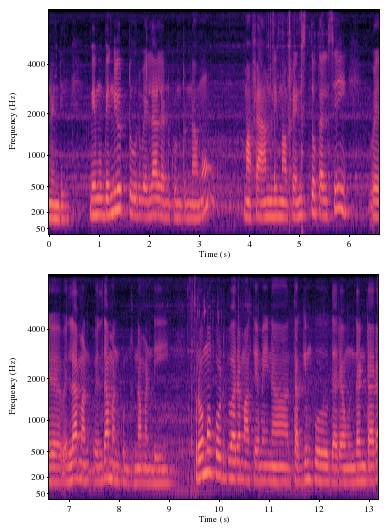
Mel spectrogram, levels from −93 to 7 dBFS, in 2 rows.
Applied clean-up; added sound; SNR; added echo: none; Drill; 16 dB; none.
